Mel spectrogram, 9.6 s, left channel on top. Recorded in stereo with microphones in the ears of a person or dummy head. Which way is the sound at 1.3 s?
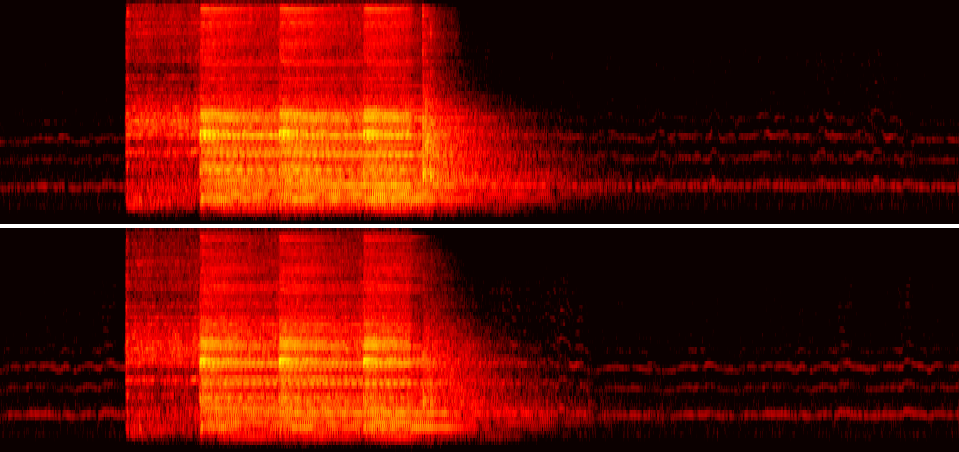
25° right (ahead or behind).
